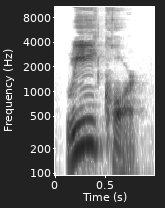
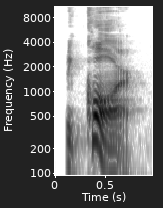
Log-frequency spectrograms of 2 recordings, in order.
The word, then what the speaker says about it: record: For example, to pronounce record with the meaning of noun, so you said record. So the test takers should underline the syllable re, and then record it means verb.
